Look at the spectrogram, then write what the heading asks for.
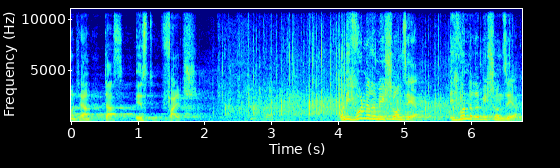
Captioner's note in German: Beifall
